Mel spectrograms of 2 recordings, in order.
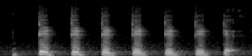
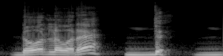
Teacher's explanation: voiced dental stop ப்ளோசிவ்னு இருக்கு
